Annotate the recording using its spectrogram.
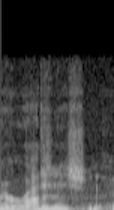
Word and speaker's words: Herodotus: I'm like, Herodotus? He's like, oh yeah, that's how you say it.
